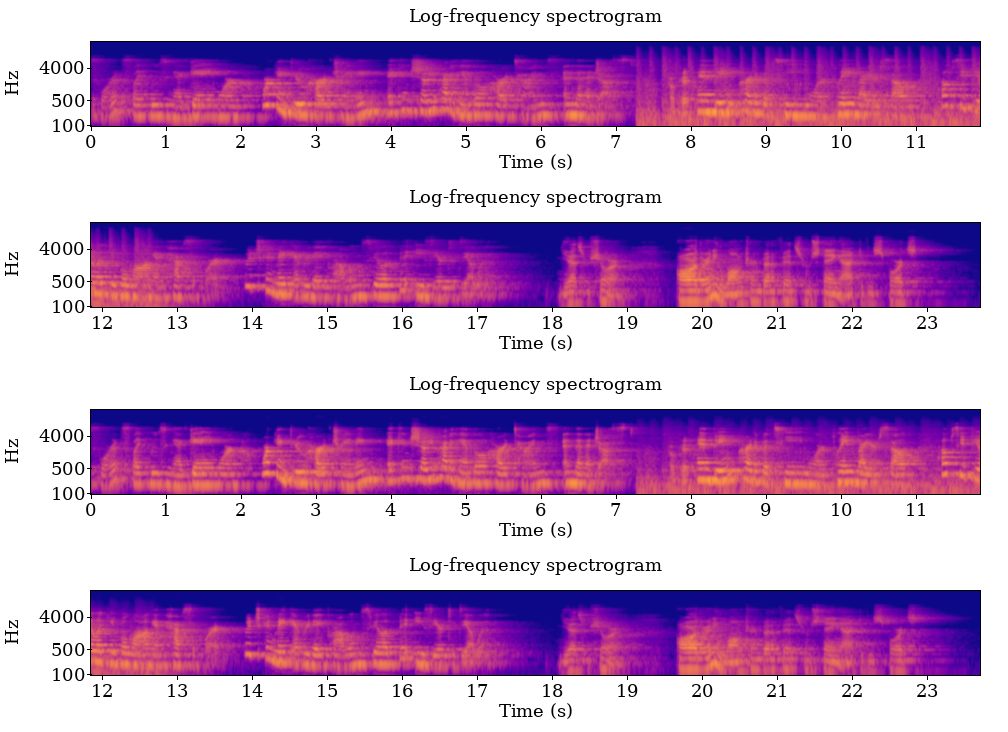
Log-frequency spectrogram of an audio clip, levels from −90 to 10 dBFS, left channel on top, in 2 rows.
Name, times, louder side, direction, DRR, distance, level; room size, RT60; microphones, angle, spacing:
voice 1, 0.0-7.1 8.1-13.6 13.9-17.2, right 2 dB, 80° right, 4 dB, 1.4 m, -24 dB
sound 1, 7.3-12.8, left 2 dB, 65° left, 0.7 m, -34 dB
voice 2, 7.7-8.0 18.1-22.9, left 2 dB, 25° left, 7 dB, 0.7 m, -26 dB
8.9 x 7.4 x 7.5 m, 1.4 s
head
